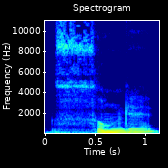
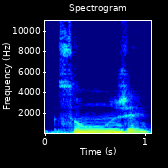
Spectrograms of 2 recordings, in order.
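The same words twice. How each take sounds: First: Songer with a hard g, like sogué; a learner trying songer with a hard g. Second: Songer with a soft zh, like sonjé; the corrected songer, soft zh. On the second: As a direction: say songer with the French zh sound. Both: Shown as a demonstration.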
